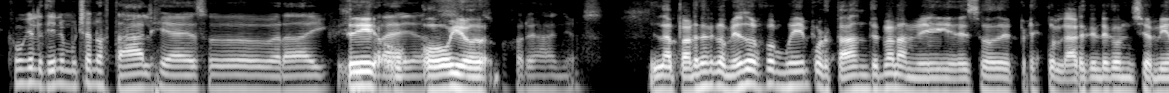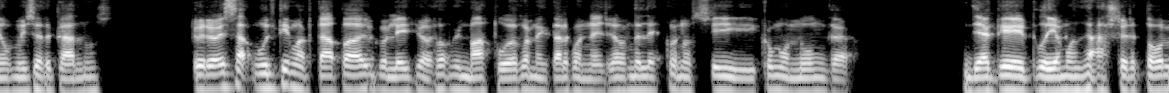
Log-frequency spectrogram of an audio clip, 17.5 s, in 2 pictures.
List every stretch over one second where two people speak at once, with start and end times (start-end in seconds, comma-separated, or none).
2.5-3.8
